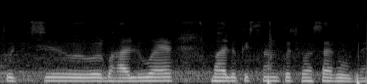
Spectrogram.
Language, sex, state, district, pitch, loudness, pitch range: Hindi, female, Uttar Pradesh, Budaun, 160 Hz, -23 LUFS, 155-165 Hz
